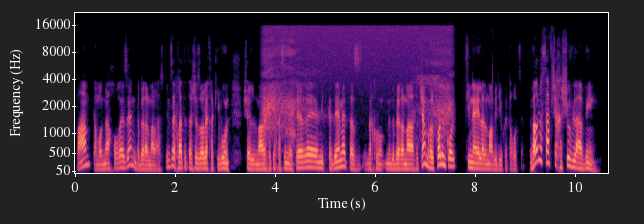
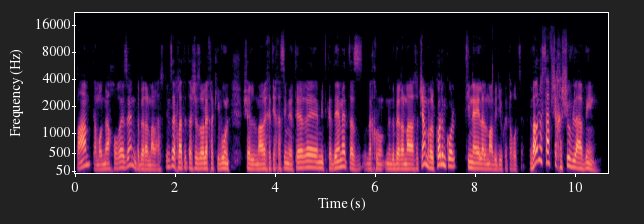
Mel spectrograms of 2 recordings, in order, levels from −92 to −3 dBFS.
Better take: second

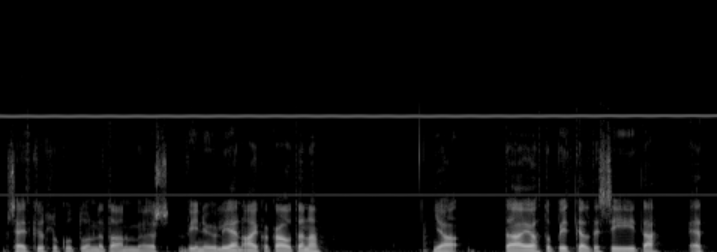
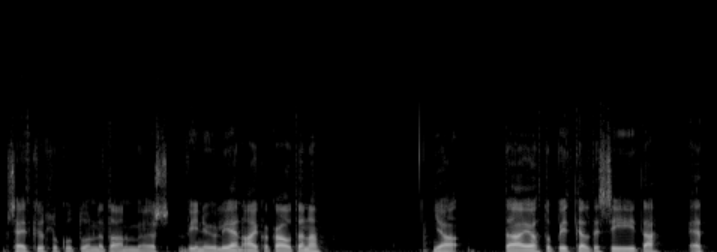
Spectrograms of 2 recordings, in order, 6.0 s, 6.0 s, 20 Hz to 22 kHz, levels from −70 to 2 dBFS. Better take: second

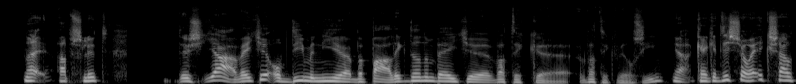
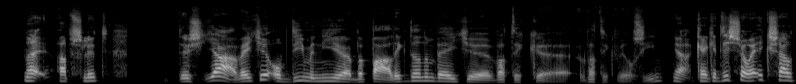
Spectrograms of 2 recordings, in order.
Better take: first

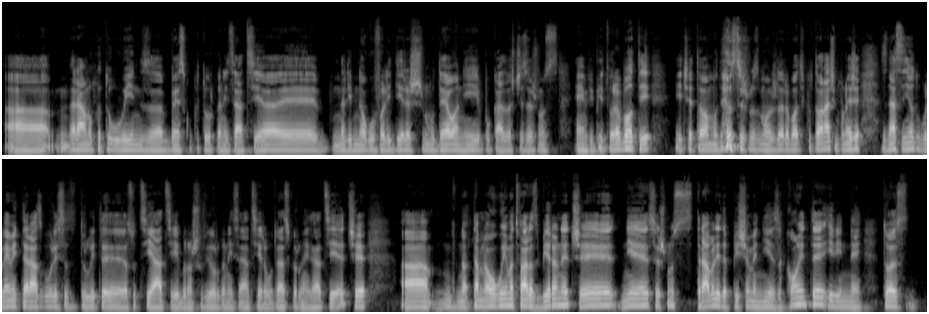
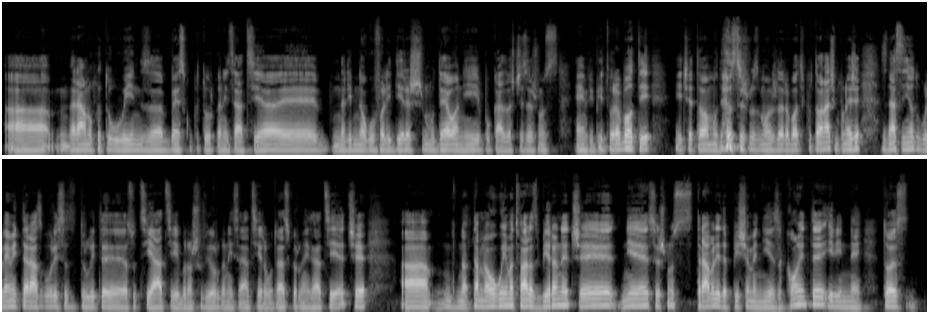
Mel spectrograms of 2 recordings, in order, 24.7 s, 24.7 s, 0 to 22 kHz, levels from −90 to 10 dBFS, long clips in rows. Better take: neither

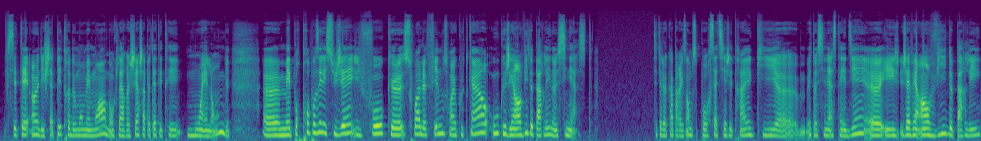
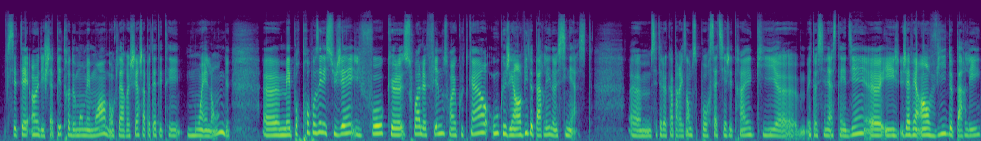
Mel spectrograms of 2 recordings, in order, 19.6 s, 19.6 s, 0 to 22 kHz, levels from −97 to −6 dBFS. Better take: second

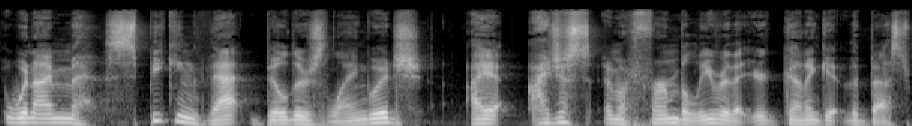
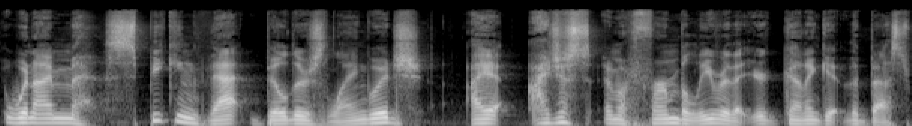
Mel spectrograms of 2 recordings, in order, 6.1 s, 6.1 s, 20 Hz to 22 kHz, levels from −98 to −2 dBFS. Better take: neither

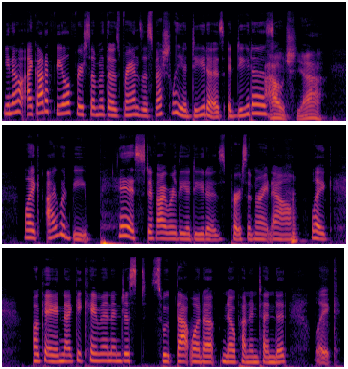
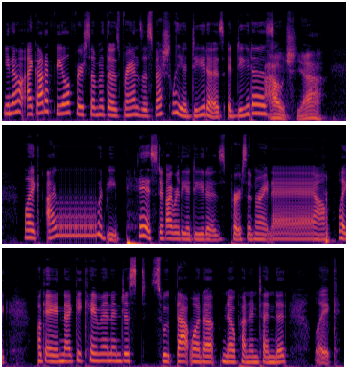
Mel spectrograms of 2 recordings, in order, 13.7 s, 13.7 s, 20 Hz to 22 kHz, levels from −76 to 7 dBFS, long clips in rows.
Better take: first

